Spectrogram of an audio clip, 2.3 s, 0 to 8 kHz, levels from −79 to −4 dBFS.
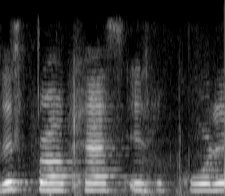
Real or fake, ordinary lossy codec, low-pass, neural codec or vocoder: real; AAC, 32 kbps; 7.2 kHz; none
